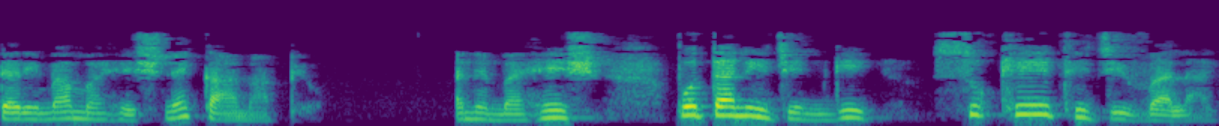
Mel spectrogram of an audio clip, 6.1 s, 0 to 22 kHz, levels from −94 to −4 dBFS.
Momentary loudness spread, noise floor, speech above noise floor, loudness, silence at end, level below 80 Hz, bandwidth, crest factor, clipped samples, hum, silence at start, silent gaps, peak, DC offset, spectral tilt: 18 LU; -81 dBFS; 56 dB; -25 LUFS; 0.05 s; -64 dBFS; 8.8 kHz; 24 dB; under 0.1%; none; 0 s; none; -2 dBFS; under 0.1%; -4.5 dB/octave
